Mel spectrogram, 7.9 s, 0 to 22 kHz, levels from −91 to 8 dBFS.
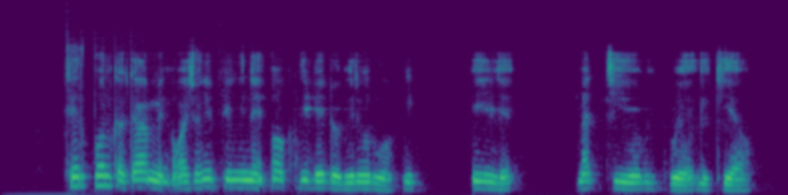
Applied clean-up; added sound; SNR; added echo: neural mask model DeepFilterNet 3.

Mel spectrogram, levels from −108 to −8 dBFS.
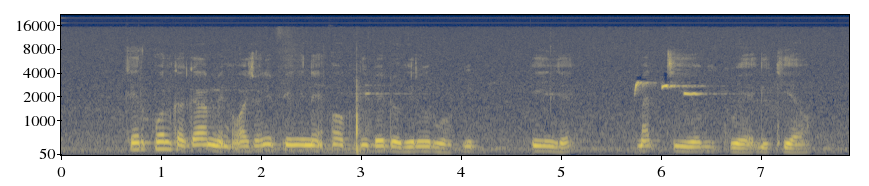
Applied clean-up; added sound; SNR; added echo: none; Chirp, tweet; 10 dB; none.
